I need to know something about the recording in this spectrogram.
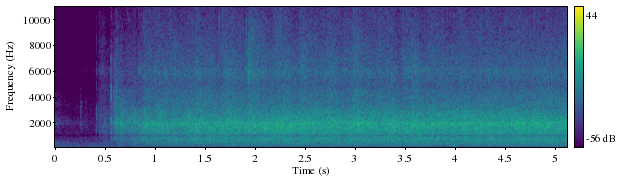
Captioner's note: audience applauding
